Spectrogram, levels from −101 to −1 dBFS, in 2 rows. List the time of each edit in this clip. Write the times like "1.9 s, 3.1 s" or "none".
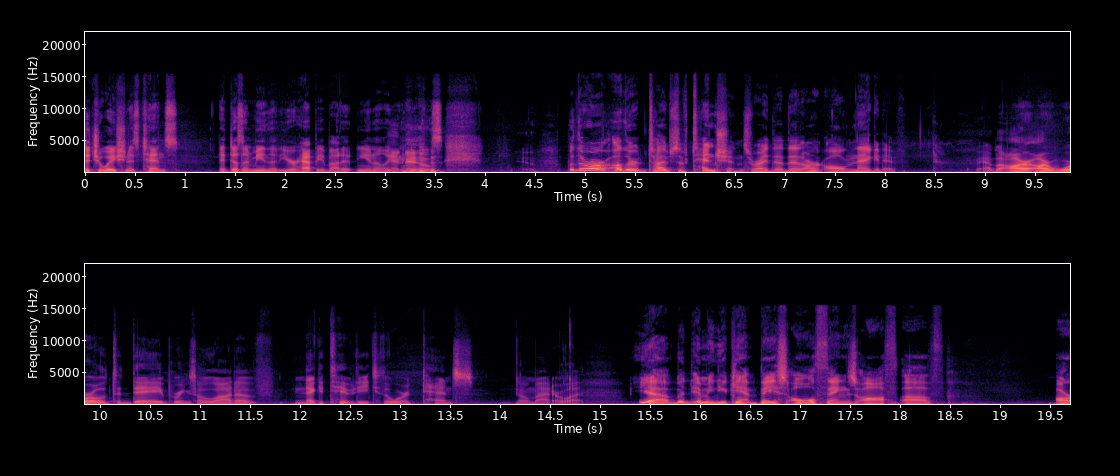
none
